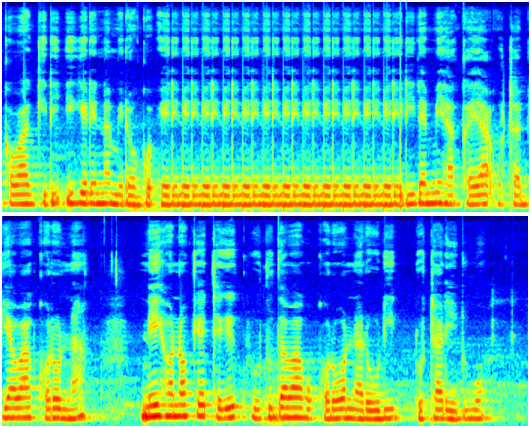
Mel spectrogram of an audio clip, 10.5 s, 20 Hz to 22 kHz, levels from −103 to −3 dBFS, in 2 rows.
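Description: Speech, with a broken-record loop from 1.81 to 3.99 s: right after "igĩrĩ na mĩrongo ĩrĩ", a 0.2 s fragment repeats 11 times back to back, and the audio for that span is lost before "mĩhaka ya ũtambia wa" resumes. The cause is likely a stalled player or stream re-sending its last buffer.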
